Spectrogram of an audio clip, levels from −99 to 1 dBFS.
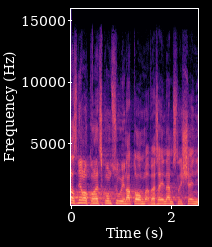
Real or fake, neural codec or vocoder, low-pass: real; none; 14.4 kHz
